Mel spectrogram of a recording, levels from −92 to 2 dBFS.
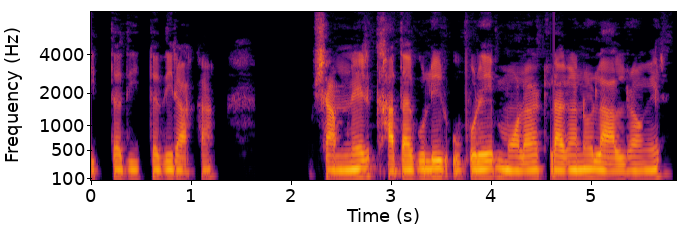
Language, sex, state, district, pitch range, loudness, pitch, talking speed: Bengali, male, West Bengal, Dakshin Dinajpur, 100-105 Hz, -18 LUFS, 105 Hz, 110 wpm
